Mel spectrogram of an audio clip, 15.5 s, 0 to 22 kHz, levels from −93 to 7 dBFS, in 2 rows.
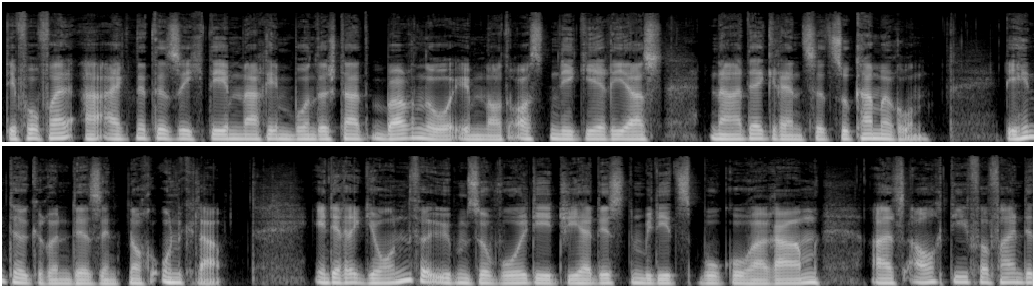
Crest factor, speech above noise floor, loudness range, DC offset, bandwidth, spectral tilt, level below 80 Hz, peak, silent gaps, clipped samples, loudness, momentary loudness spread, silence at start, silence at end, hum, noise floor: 18 dB; 27 dB; 2 LU; under 0.1%; 15 kHz; -6.5 dB/octave; -48 dBFS; -2 dBFS; none; under 0.1%; -21 LUFS; 5 LU; 0.05 s; 0 s; none; -47 dBFS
